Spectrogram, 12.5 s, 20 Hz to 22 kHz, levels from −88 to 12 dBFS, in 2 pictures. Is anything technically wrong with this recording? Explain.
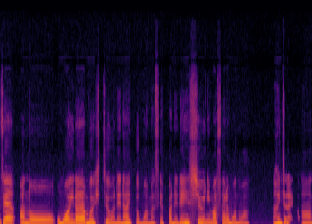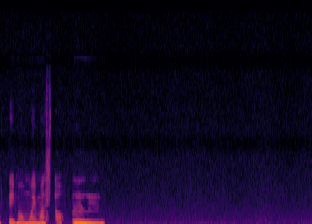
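No, no technical faults here.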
